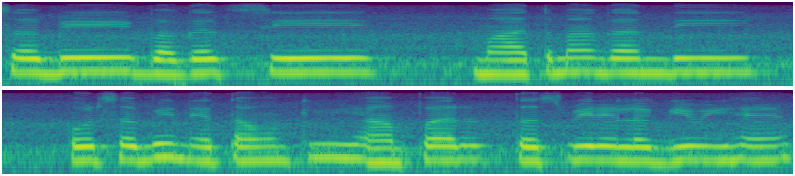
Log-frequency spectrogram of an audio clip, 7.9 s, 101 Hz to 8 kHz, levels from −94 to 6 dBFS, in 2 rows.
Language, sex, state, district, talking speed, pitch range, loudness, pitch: Hindi, female, Rajasthan, Bikaner, 115 wpm, 205-215 Hz, -12 LUFS, 215 Hz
